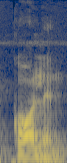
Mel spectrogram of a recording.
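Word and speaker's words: column: इस ट्रिक के अनुसार एम का उच्चारण नहीं हुआ है, कॉलन, कॉलन।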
